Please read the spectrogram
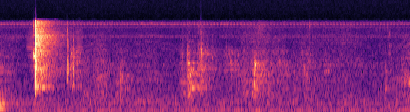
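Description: A small table lamp's switch being clicked: one sharp click about a third of a second in, then a few fainter clicks and handling knocks near two seconds in. The lamp stays dark because it is unplugged.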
